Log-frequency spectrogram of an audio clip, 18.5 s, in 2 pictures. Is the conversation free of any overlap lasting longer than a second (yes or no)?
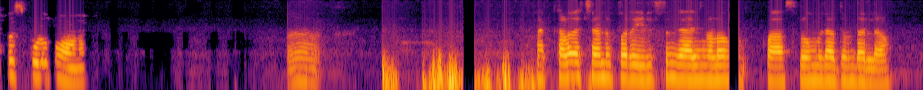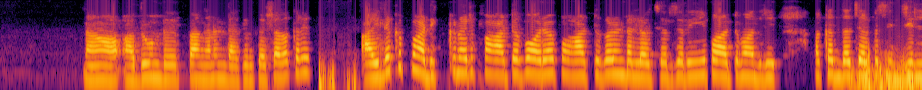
yes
